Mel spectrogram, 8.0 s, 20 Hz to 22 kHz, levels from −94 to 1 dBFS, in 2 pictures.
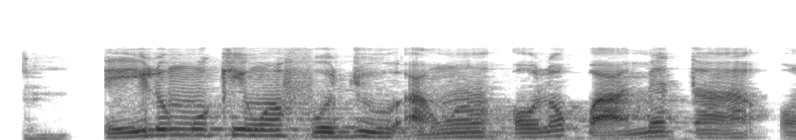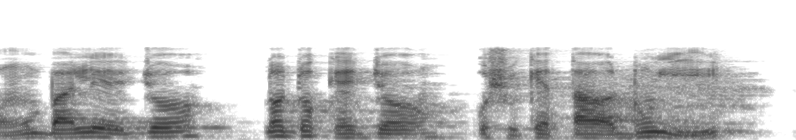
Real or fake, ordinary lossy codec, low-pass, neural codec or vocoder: real; none; 5.4 kHz; none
